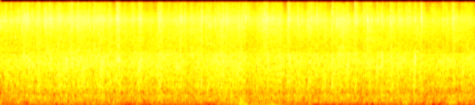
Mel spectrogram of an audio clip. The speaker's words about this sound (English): Thank you for answering those particular questions. I think maybe a round of applause for that honesty there. Thanks.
